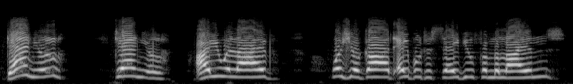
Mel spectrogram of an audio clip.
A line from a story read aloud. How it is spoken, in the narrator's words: Even though there was little hope, the king hurried and called out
